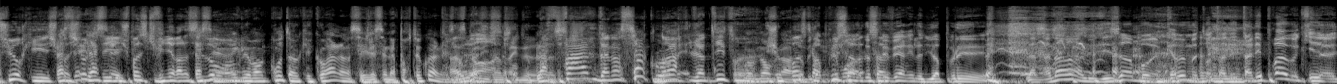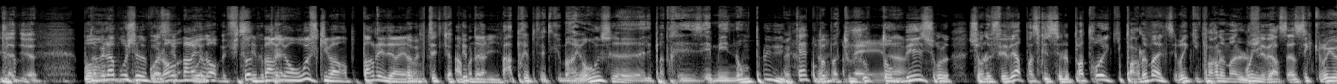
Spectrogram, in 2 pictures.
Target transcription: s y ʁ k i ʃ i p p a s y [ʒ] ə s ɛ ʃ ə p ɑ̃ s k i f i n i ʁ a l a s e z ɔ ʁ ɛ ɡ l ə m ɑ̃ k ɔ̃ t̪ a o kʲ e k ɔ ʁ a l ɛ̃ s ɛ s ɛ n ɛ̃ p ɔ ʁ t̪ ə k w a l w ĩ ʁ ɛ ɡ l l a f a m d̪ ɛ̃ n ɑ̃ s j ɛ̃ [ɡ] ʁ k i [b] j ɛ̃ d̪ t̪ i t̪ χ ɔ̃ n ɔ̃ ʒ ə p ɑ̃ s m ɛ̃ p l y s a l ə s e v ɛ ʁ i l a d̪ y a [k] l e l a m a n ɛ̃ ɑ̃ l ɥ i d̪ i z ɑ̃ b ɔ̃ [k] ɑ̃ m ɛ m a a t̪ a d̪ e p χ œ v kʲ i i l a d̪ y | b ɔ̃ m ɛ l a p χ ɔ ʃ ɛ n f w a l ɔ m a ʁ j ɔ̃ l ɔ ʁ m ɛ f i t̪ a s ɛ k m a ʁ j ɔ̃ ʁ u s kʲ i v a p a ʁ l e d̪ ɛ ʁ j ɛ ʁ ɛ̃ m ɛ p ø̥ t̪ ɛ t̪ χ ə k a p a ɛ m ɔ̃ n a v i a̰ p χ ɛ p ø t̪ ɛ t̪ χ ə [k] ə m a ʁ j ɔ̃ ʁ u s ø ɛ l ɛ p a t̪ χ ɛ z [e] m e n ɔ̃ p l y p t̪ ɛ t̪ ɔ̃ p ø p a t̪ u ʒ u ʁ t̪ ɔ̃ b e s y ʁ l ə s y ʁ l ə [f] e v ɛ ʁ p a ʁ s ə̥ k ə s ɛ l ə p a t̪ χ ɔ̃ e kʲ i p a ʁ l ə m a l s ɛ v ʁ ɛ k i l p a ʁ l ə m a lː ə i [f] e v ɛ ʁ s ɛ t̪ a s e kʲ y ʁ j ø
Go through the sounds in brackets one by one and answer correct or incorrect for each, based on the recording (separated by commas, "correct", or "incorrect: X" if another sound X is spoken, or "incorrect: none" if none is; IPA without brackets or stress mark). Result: incorrect: ʁ, incorrect: k, incorrect: v, incorrect: p, correct, correct, correct, correct, correct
